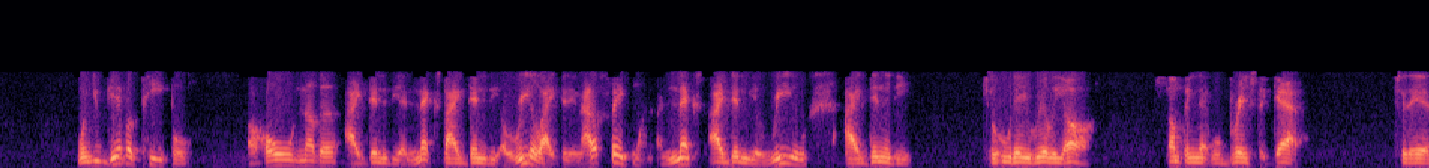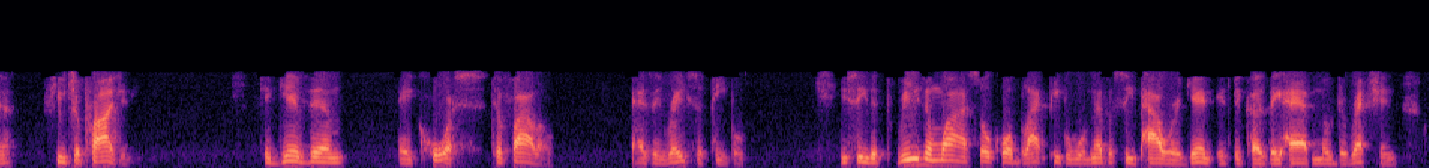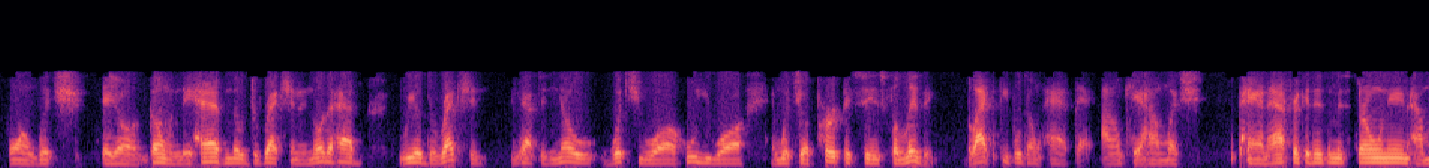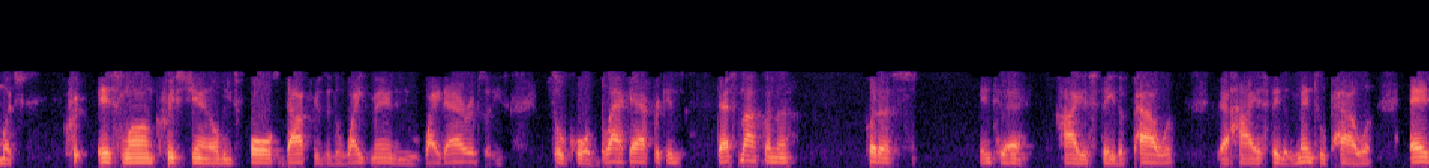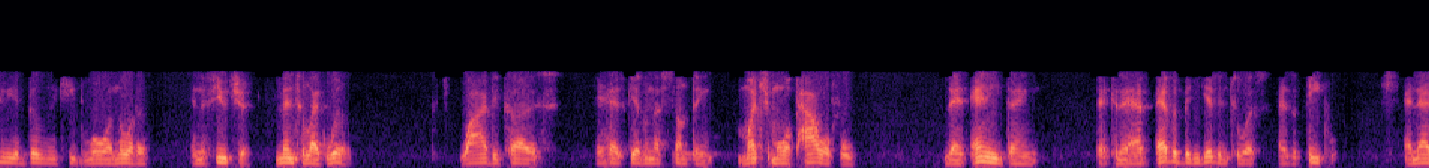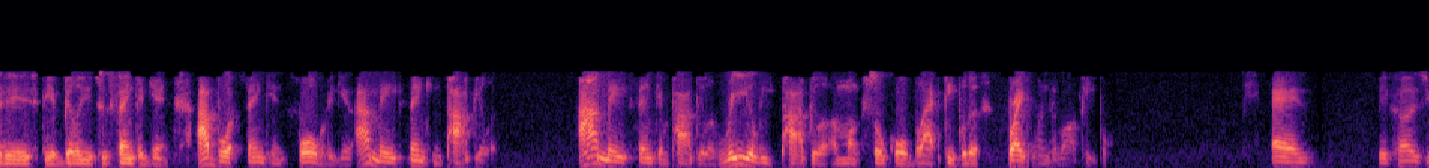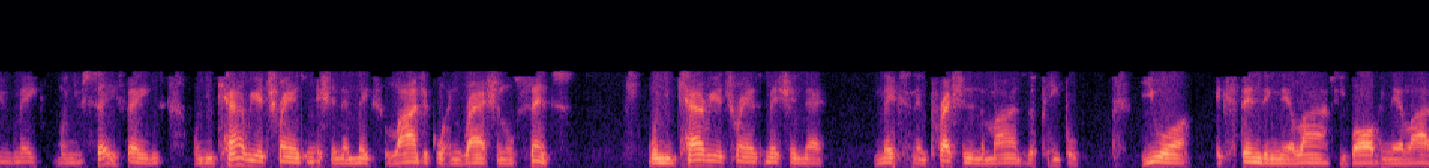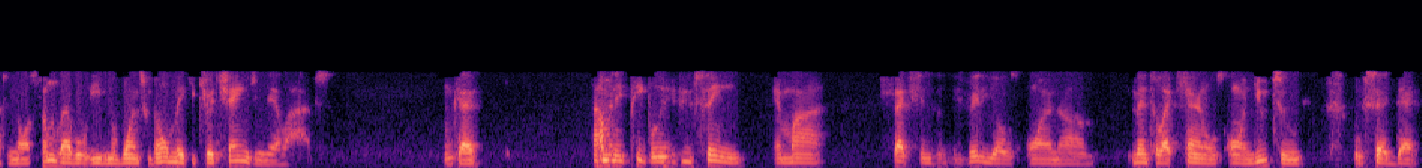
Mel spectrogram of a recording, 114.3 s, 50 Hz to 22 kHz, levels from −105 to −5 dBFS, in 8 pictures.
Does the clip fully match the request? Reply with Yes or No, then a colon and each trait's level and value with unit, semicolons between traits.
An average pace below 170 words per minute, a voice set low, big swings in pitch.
No: average, 160 wpm; low, 100 Hz; narrow, 2.4 semitones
